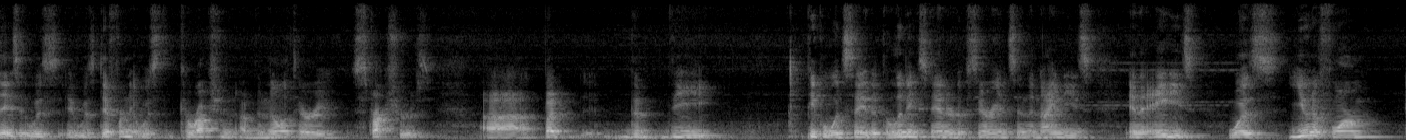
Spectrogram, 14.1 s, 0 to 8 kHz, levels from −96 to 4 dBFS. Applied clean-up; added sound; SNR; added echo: none; none; none; reverberation time 0.6 s.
